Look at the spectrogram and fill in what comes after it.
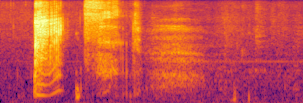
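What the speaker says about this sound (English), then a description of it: "What I've noticed with my sneezes" A single loud, close human sneeze with a sharp burst and a short trailing breath, followed by faint quieter sounds and near-silence.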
